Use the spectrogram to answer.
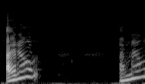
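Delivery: usual speaking voice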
